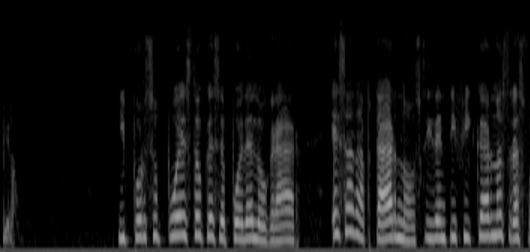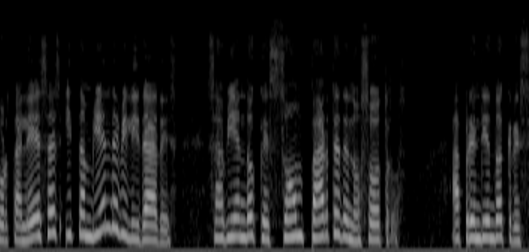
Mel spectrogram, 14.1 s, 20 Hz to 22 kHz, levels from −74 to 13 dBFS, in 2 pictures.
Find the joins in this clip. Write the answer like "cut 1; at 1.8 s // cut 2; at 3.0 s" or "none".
cut 1; at 1.5 s // cut 2; at 5.6 s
